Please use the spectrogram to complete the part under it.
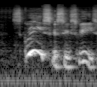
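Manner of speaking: very high, squeaky little rat voice. In a group role-play after the Tin Man's lines, squeaky voice. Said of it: "he just prefers to squeak".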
